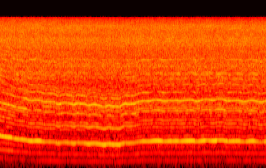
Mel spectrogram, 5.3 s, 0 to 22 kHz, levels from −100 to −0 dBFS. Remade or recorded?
recorded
